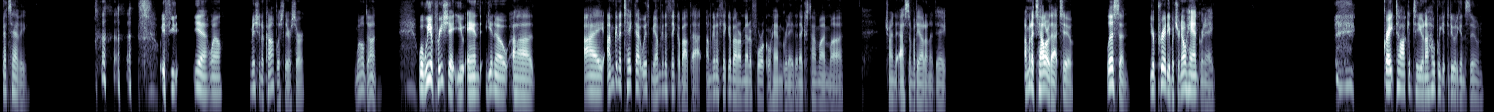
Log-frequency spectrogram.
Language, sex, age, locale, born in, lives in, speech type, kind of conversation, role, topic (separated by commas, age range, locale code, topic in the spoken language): English, male, 55-59, en-US, United States, United States, conversation, podcast, host, How have moments of courage shaped your personal growth?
